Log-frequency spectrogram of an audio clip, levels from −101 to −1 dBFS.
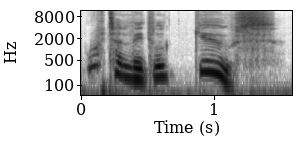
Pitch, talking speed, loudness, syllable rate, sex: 175 Hz, 150 wpm, -14 LUFS, 4.9 syllables/s, male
